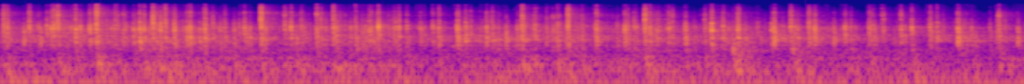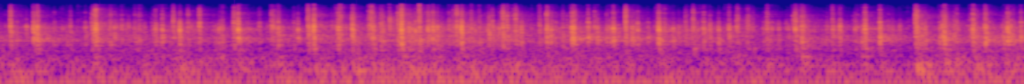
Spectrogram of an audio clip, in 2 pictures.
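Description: Fast typing with fingers on a black, backlit mechanical keyboard with plastic keycaps, seen at an angle in the dark. Dense, crisp, bright clicks and clacks patter steadily for about ten seconds, each one short with almost no ring and little low end.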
